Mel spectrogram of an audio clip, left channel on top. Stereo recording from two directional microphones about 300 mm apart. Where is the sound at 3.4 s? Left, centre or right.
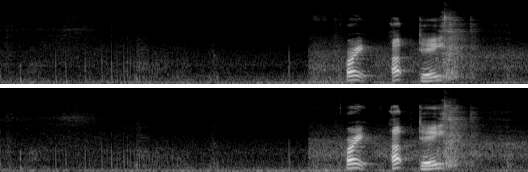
Centre.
